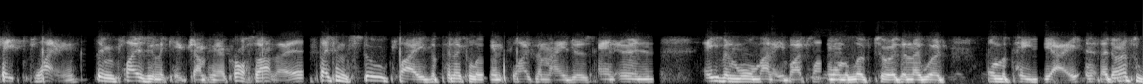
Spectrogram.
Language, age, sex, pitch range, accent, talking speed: English, 20-39, male, 115-140 Hz, Australian, 230 wpm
